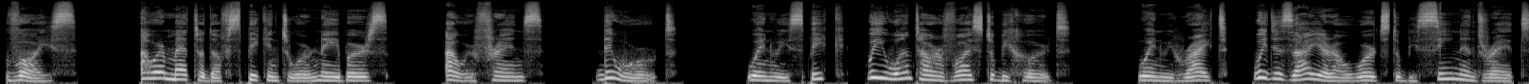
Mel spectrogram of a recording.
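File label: Brazilian Portuguese English female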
